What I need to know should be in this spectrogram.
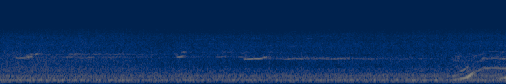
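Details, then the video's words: Humpback whale song underwater: long thin tonal lines drifting between high and mid pitch, faint for most of the span, then a louder rising upsweep near the end, over a constant low ocean rumble. "Sounds and Songs Of The Humpback Whales"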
